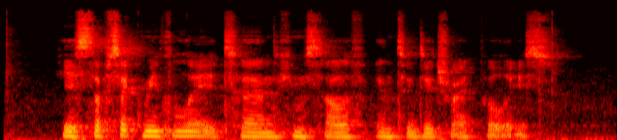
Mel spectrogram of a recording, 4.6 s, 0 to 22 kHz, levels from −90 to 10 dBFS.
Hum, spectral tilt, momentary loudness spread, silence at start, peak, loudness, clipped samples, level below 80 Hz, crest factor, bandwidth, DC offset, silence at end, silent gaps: none; -4.5 dB/octave; 9 LU; 0.05 s; -16 dBFS; -32 LUFS; under 0.1%; -54 dBFS; 18 dB; 16 kHz; under 0.1%; 0.2 s; none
